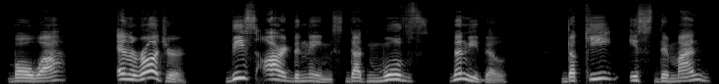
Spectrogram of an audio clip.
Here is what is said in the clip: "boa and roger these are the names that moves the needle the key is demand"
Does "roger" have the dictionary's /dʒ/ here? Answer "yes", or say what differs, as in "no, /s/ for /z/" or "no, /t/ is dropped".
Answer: yes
